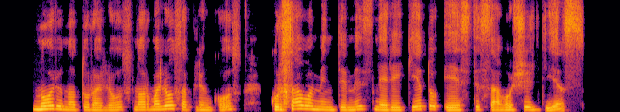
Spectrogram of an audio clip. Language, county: Lithuanian, Vilnius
